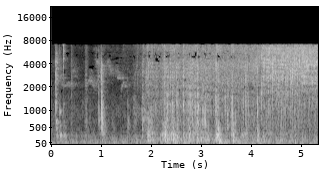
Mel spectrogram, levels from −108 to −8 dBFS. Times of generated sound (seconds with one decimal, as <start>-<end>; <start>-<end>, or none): 3.9-5.3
